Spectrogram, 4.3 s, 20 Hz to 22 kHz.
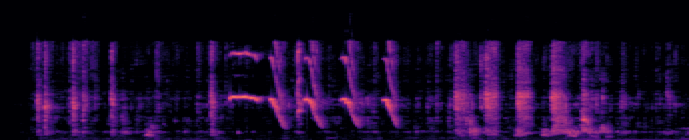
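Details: Captive-bred F1 white-rumped shama of Medan stock at a bird farm in Bungo, singing sharp high whistles, a long pure whistled note and rapid downward-sliding chirps in quick runs, with faint music underneath.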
